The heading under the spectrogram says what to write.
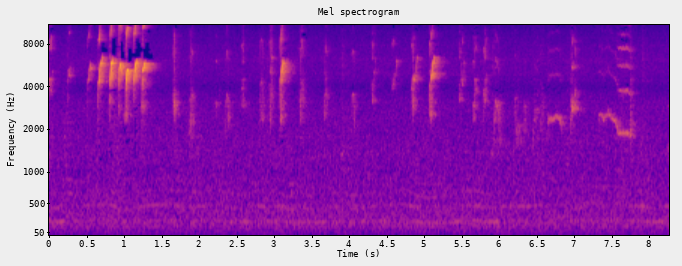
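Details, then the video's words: Eight-week-old male Celestial parrotlet kept as a pet, singing: a loud burst of high, buzzy chirps, then scattered sharp ticks and short whistled, rising and falling notes. "the Singing Parrotlet"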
